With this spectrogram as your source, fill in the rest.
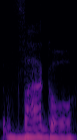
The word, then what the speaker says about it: WAGO: I know I'm pronouncing Wago wrong. It's Vago, sort of thing like that, but yeah.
